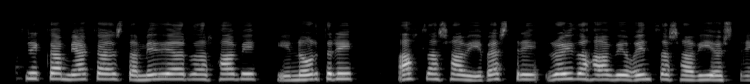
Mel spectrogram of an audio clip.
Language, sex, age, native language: Icelandic, female, 50-59, Icelandic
